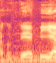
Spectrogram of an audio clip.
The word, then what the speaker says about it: حدیبیہ: سورہ فتح صلح حدیبہ کے بعد نازل ہوئی۔ تلفظ تھوڑا صحیح کیجیے گا۔ صلح حدیبیہ کے بعد نازل ہوئی۔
